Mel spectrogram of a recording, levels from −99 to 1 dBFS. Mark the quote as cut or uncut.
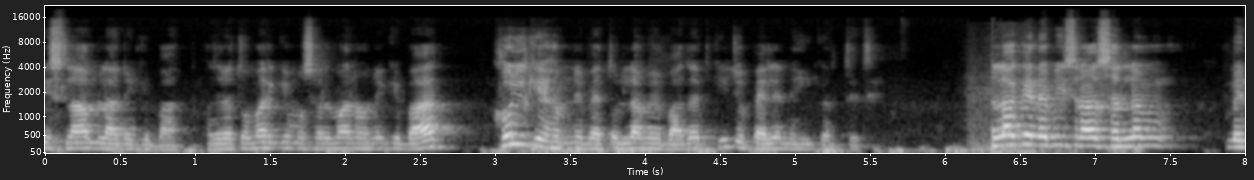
cut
